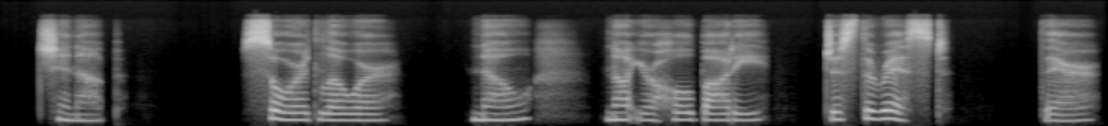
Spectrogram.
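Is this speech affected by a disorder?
No.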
